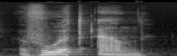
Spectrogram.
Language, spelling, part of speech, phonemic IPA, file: Dutch, voert aan, verb, /ˈvuːrt ˈan/, Nl-voert aan.ogg
- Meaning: inflection of aanvoeren: 1. second/third-person singular present indicative 2. plural imperative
